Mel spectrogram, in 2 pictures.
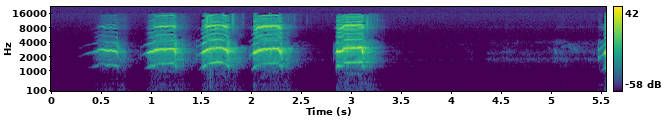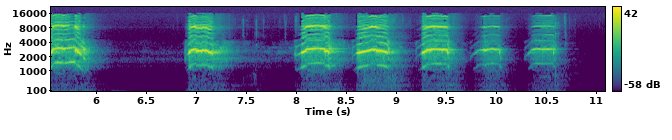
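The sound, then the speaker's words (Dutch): A middle spotted woodpecker's nasal, squeaky call notes, given in short evenly spaced series with a pause between, clear with no other sounds. “Dan laat ik eerst die van de middelste bonte specht luisteren.”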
